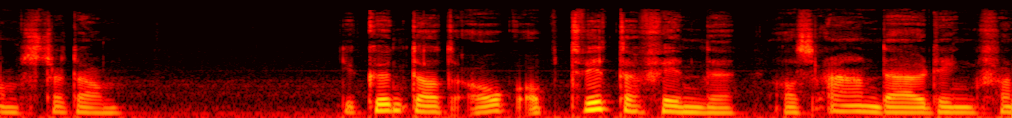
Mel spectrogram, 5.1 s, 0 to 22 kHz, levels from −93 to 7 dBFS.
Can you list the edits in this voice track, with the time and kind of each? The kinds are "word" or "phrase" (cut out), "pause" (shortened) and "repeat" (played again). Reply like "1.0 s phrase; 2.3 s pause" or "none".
3.8 s pause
